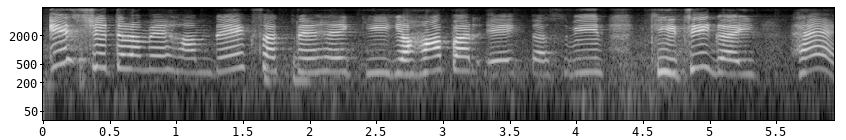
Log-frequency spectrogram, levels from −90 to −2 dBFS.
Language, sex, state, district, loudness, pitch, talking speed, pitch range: Hindi, female, Madhya Pradesh, Dhar, -14 LUFS, 345 Hz, 150 wpm, 325-380 Hz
